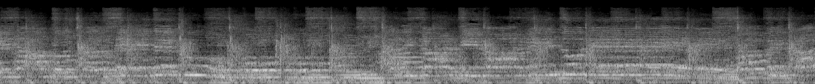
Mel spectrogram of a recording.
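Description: Live worship song: a group of men and women singing together, led by women on microphones, over an electronic keyboard and a steady beat of about two strokes a second.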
